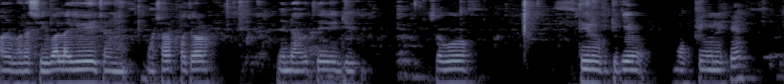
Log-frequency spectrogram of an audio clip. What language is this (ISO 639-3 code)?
ori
